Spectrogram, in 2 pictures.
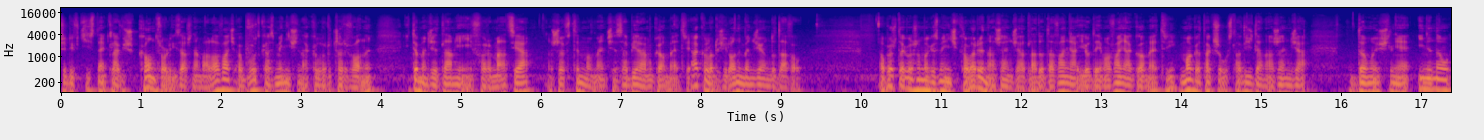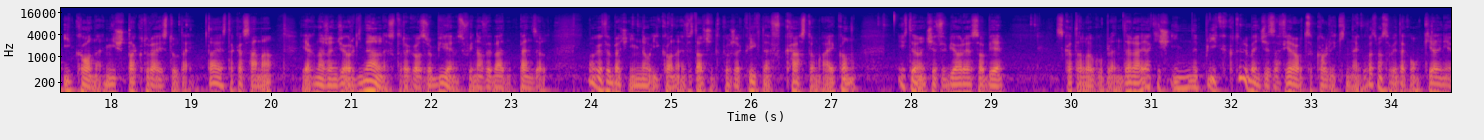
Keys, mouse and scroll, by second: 0.6 ctrl+click, 7.6 click, 18.8 click, 24.9 click, 27.5 click.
